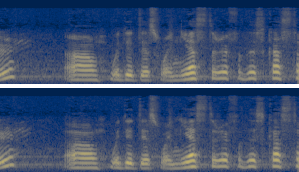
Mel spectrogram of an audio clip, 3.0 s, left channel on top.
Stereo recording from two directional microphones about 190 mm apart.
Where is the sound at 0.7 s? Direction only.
15° left (ahead or behind).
